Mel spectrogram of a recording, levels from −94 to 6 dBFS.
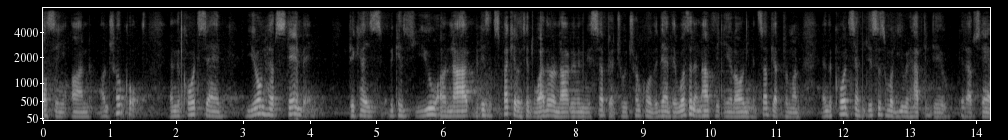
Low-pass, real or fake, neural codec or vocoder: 7.2 kHz; fake; codec, 24 kHz, 0.9 kbps, WavTokenizer, medium speech release version 1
